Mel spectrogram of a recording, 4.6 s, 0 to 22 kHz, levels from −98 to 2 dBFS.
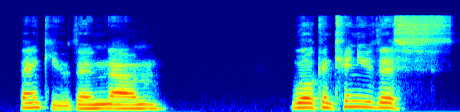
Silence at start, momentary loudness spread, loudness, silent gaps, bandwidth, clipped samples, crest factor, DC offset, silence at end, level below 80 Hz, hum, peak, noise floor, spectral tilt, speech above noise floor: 0.2 s; 12 LU; -24 LUFS; none; 12.5 kHz; under 0.1%; 18 dB; under 0.1%; 0.1 s; -70 dBFS; none; -8 dBFS; -83 dBFS; -6 dB/octave; 61 dB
